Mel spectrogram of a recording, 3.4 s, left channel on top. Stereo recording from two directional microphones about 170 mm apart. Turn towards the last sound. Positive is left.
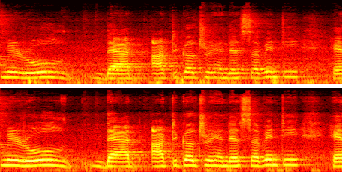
turn(degrees=-35)  # may be behind; listen again after turning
